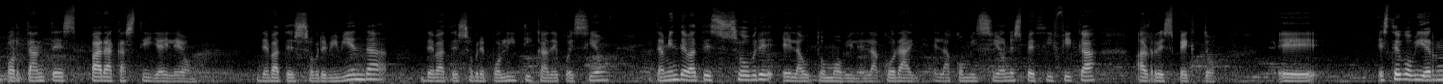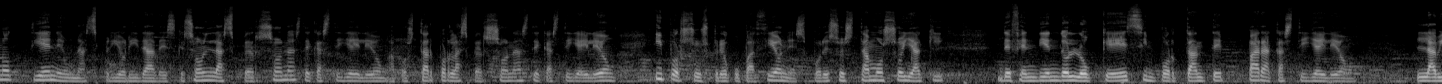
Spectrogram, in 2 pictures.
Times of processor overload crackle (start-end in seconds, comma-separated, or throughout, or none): none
